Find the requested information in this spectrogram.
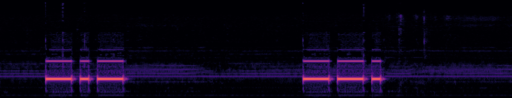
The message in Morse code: K G

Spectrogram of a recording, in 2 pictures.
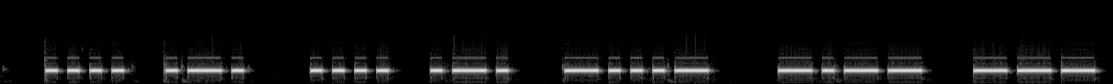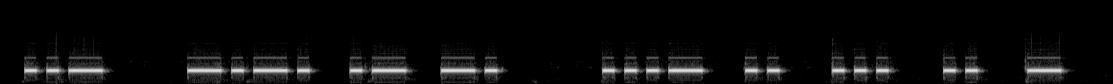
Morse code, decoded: HR HR <BT> YOU CAN VISIT

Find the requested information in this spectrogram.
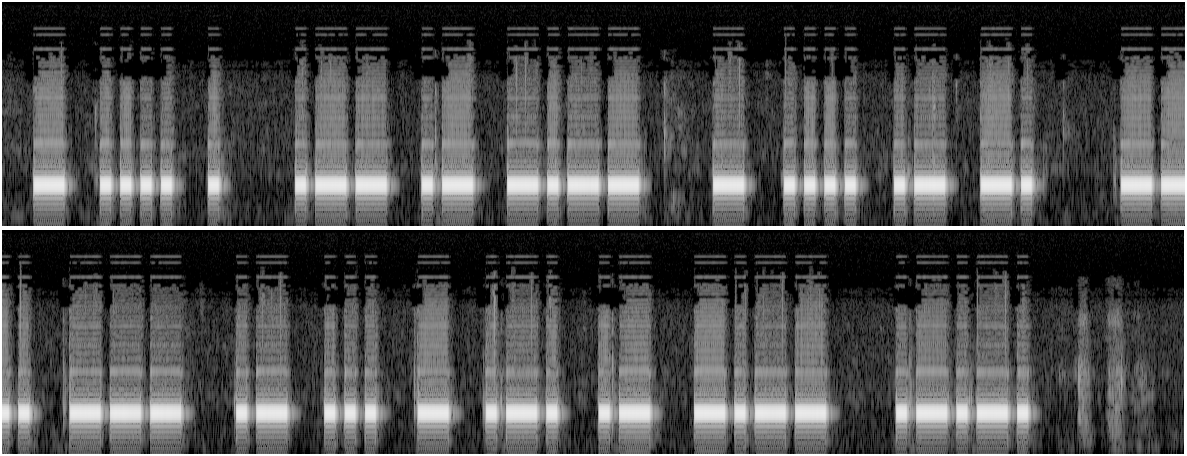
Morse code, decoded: THE WAY THAN GO ASTRAY <AR>

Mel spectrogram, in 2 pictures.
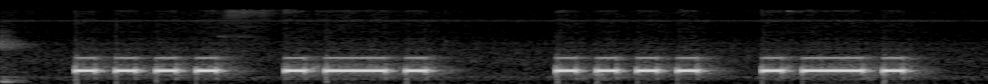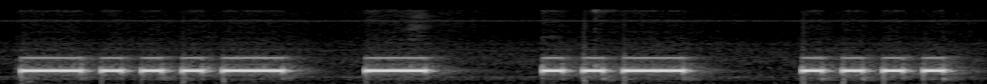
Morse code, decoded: HR HR <BT> T U H

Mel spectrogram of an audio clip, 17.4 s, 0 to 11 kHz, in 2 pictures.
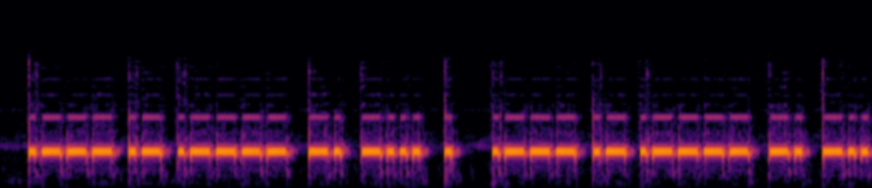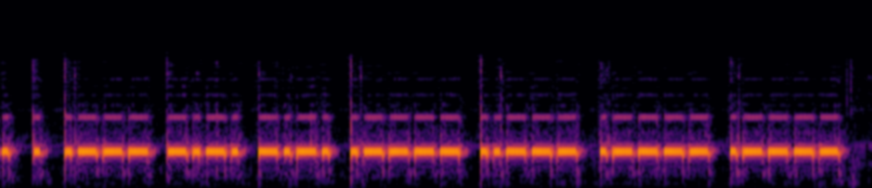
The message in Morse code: JA1NBE JA1NBE JCC1211

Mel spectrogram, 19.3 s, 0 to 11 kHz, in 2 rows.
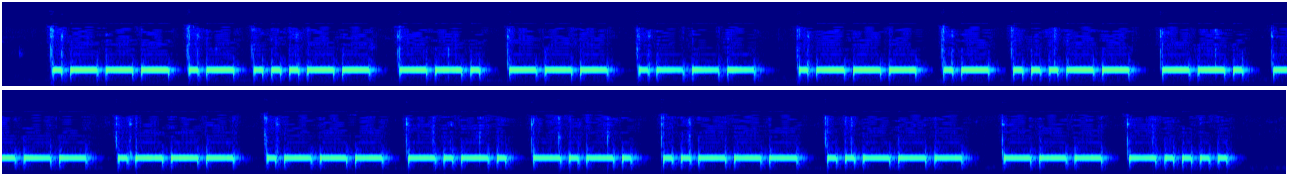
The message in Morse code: JA3GOJ JA3GOJ JCC 22O6

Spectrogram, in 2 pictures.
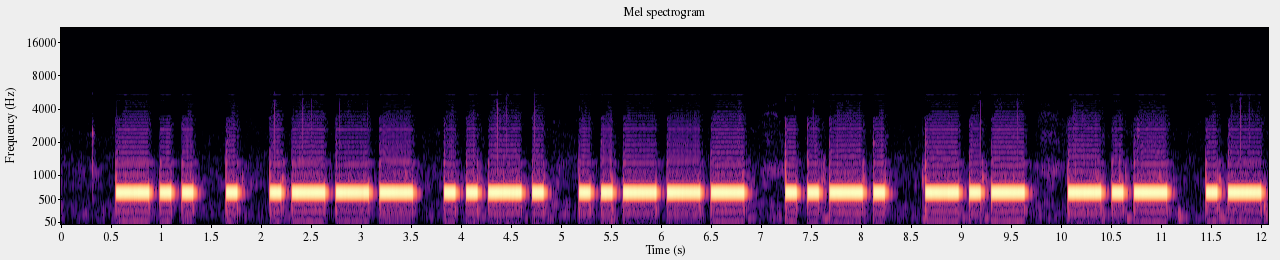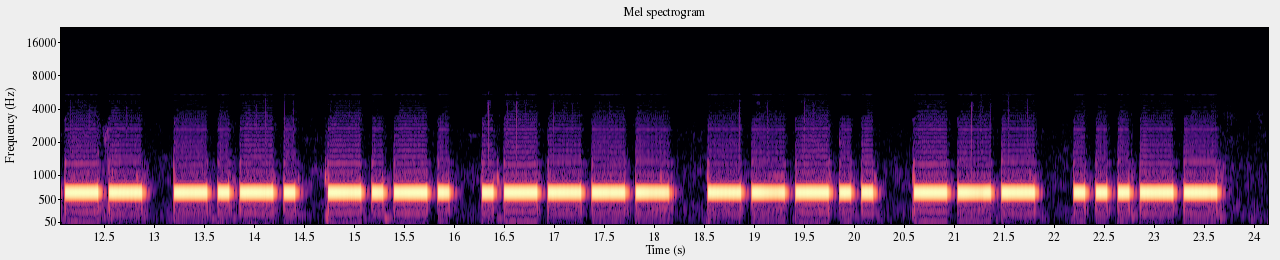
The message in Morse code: DE JF2FKK JCC18O3

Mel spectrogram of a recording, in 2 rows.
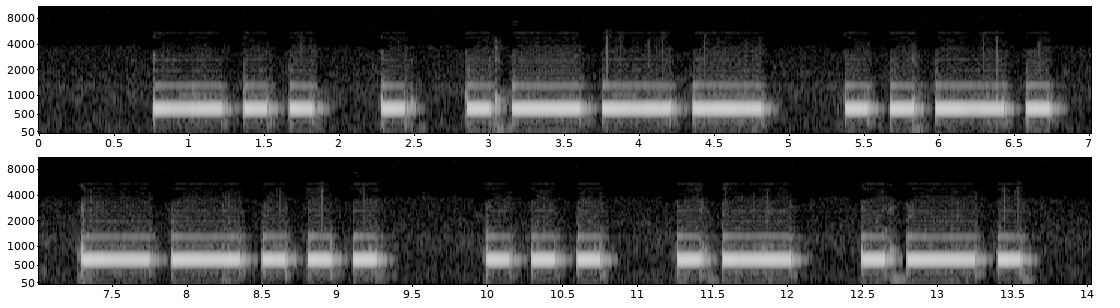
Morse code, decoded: DE JF7SAR

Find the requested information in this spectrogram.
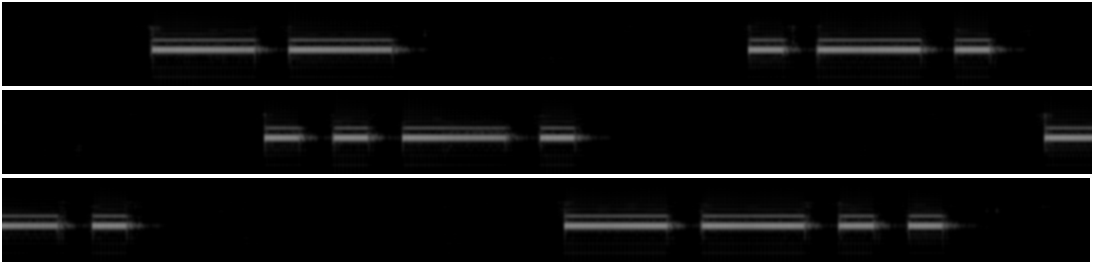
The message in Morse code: M R F N Z

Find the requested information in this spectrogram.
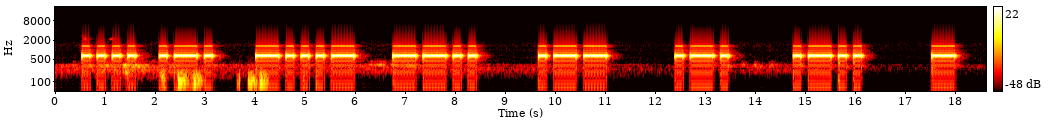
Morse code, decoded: HR <BT> Z W R L T

